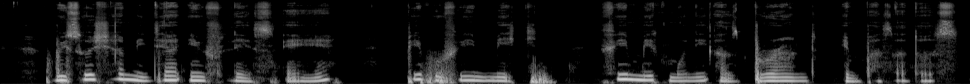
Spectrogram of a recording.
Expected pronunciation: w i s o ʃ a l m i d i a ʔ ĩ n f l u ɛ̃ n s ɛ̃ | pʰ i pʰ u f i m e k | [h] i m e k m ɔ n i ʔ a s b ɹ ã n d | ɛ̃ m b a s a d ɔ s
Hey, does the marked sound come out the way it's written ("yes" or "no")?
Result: no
